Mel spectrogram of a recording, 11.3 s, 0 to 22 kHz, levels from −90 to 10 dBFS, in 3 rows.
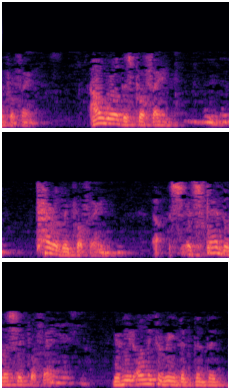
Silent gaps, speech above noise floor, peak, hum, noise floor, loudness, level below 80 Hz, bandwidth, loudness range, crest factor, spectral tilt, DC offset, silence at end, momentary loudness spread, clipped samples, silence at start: none; 39 dB; -4 dBFS; none; -59 dBFS; -21 LUFS; -50 dBFS; 4.5 kHz; 1 LU; 18 dB; -12 dB/octave; under 0.1%; 0 s; 16 LU; under 0.1%; 0 s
